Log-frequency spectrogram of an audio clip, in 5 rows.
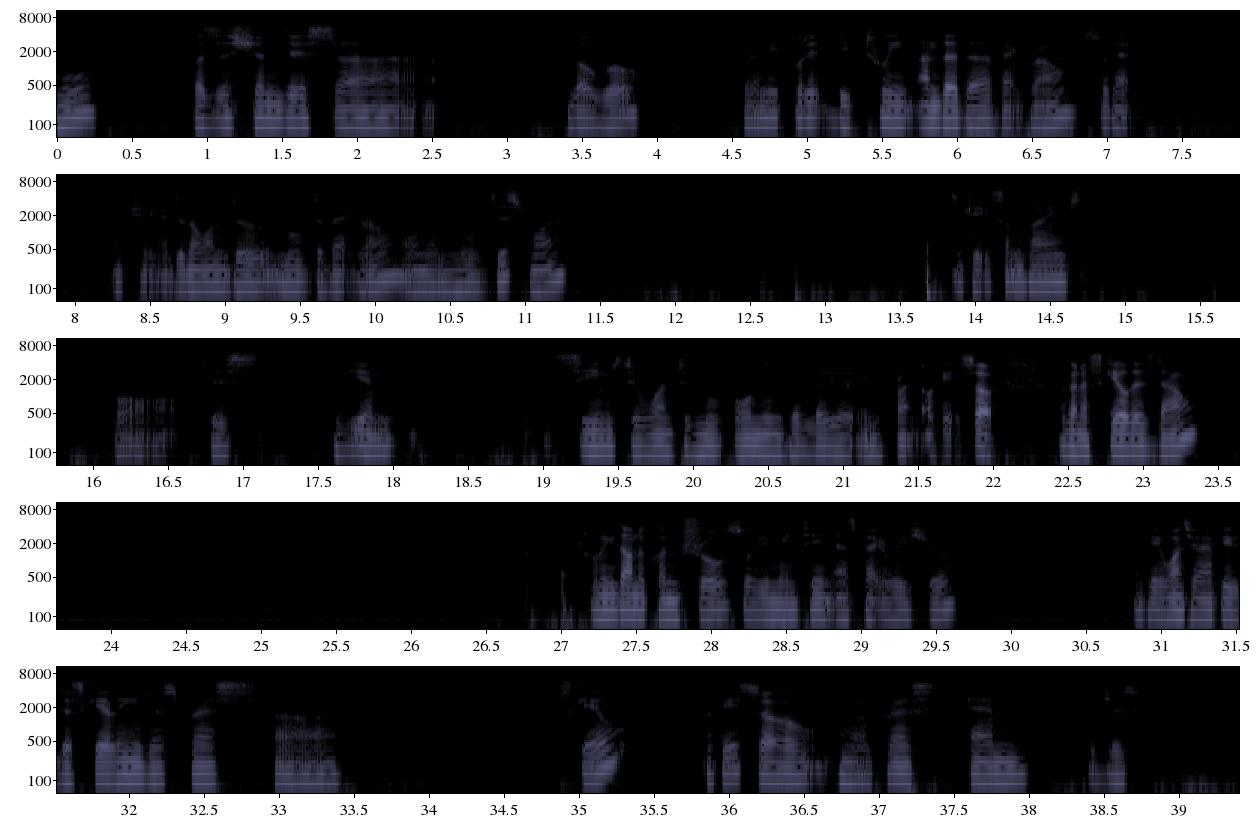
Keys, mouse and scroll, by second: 9.0 ctrl+z, 13.3 ctrl+z, 32.1 Return, 37.6 m.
